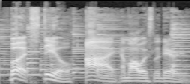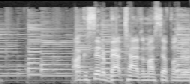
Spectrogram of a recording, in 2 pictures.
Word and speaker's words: La'Darrion: good with the daring it rhymes with barbarian librarian grummarian i'm good with any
